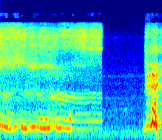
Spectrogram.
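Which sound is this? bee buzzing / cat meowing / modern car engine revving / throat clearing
bee buzzing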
